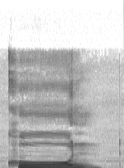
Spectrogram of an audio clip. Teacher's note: Long. You held that vowel out nice and long.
